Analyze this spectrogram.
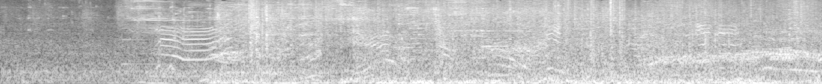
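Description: Loud video game combat effects crash and whoosh.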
